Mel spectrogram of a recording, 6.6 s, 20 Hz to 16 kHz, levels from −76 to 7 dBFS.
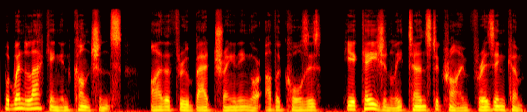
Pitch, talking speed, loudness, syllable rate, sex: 100 Hz, 180 wpm, -18 LUFS, 5.8 syllables/s, male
